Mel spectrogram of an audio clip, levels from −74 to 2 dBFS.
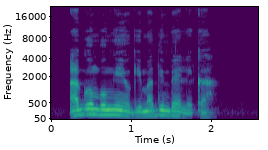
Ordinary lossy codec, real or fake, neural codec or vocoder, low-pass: none; real; none; none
